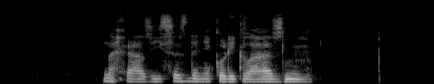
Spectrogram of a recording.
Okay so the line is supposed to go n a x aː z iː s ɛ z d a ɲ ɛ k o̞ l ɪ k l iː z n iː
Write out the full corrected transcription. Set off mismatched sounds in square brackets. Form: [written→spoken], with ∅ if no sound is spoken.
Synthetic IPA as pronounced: n a x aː z iː s ɛ z d [a→ɛ] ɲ ɛ k o̞ l ɪ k l [iː→aː] z [n→ɲ] iː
